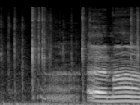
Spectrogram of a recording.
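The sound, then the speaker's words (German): A quick run of computer keyboard taps clicks away for about a second and a half as someone types a name and tries to hit the J key, then a loud, sustained voiced hum takes over. “Muss nur noch das J auf der Tastatur treffen.”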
